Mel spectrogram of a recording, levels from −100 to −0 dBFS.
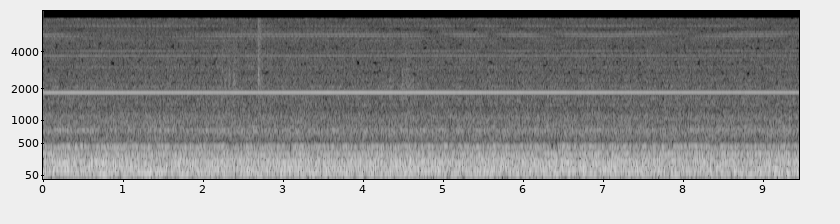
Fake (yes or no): no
